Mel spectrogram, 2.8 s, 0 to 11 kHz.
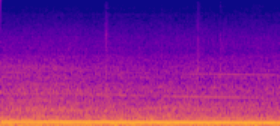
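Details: VW Vanagon with Honda K24A engine conversion, automatic, accelerating in first gear toward 4,000 RPM, GoPro on windshield: deep, steady drone, no knocks, rattles or misfires; pulls cleanly, normal running under load.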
